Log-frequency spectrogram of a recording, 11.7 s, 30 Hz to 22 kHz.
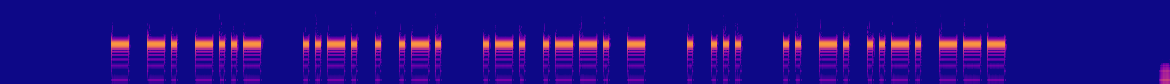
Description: Morse code, heard as a keyed tone, about 20 wpm, 700 Hz. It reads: TNX FER RPT ES INFO
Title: Speed-Racing Common QSO Phrases - 20wpm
